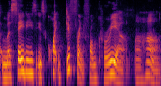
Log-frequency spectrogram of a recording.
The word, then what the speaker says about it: Mercedes: just say mercedes though mercedes i think in the original language they say mercedes but we don't say des we say deez mercedes like that um charles is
